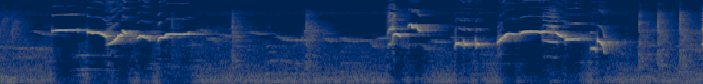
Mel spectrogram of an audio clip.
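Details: Oriental magpie-robin belting out ngeplong song in reply to another magpie-robin, showing its repertoire; long sliding whistles wavering high then low, broken by clicks, with two main bursts split by a pause.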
